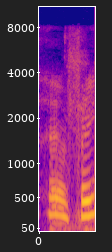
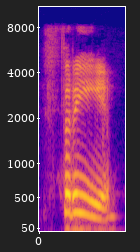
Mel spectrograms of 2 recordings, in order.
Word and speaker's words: three: perfect so three yeah so all all all you do is make sure your your tongue does not go to the front of your mouth like three yeah and I know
